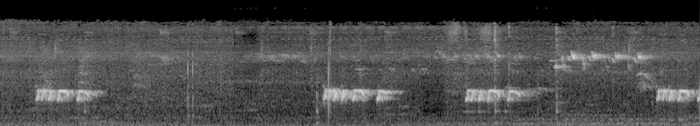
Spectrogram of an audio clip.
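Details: Local zebra dove, Indonesia, lure recording to prompt singing: four short rolling coo phrases spaced a couple of seconds apart, other small birds chirping higher in between.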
